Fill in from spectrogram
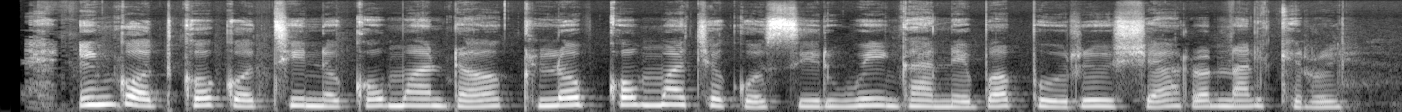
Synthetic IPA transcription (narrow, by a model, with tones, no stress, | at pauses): ɪ˦ŋɡo˨t̪ko˦ko˨tʰi˦no˨kɔ˦ma˦ndɔ˨klo˦b̚ko˦ma˦t͡ʃo˨ko˨si˨ɾwi˦ŋɡa˨ne˨ba˦po˨ɾe˦u˦ʃa˨ɾɔ˦na˦lki˨ɾi˦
